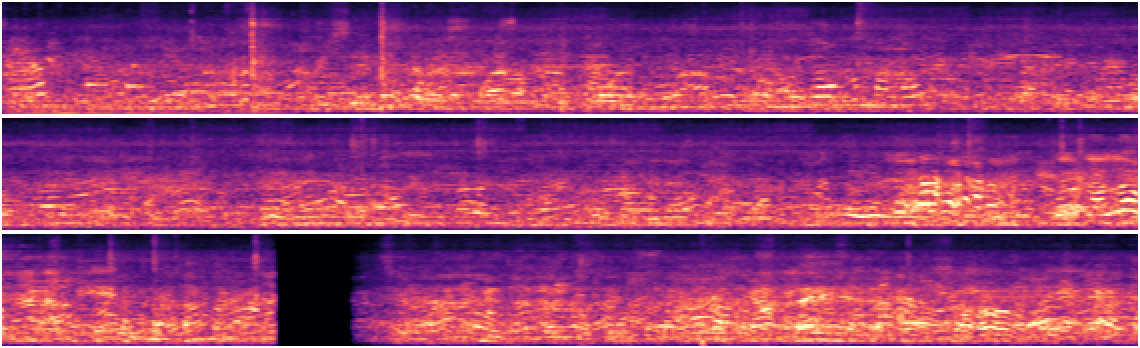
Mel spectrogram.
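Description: A large crowd of men and women chatters loudly outdoors.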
